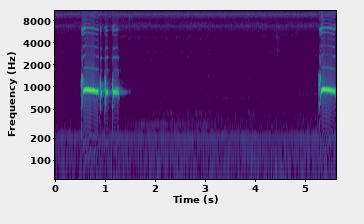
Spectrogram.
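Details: Zebra dove (perkutut), local Indonesian bird, in full lure song. A cooing phrase of one long note and three quick bursts, then a pause of nearly five seconds before the next phrase begins.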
